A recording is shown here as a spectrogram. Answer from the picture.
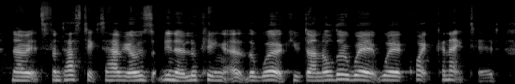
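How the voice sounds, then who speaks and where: With a slight Leicestershire accent, a woman speaks at a fairly quick pace in a medium pitch, on a very clean recording with a silent background and a dry, close sound with no echo. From Leicestershire, England. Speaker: podcast host. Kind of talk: interview.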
